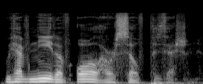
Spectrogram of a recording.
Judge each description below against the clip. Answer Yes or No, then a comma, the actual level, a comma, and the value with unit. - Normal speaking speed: No, fast, 235 wpm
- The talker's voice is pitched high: No, very low, 95 Hz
